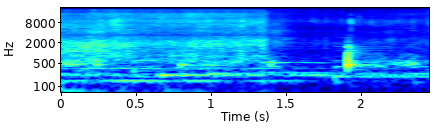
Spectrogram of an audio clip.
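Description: Rice sautéed with a yogurt mixture, chili powder and turmeric sizzles steadily in a pan, with soft stirring scrapes and one sharp clink near the end.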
